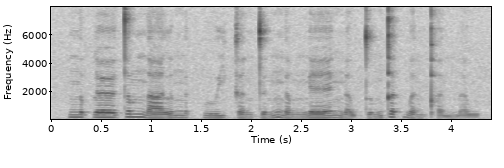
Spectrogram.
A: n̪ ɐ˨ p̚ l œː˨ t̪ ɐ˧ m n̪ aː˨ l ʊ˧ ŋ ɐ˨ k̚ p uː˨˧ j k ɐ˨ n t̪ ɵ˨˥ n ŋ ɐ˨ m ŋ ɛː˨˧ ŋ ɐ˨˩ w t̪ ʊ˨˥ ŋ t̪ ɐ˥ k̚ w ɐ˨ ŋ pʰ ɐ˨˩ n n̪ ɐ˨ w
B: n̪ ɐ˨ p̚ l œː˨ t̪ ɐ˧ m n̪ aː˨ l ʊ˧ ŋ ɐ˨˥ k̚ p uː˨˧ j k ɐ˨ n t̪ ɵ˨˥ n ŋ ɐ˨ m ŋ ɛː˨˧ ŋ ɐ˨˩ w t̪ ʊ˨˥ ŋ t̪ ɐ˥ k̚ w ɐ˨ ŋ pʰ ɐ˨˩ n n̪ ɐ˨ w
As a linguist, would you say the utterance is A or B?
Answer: B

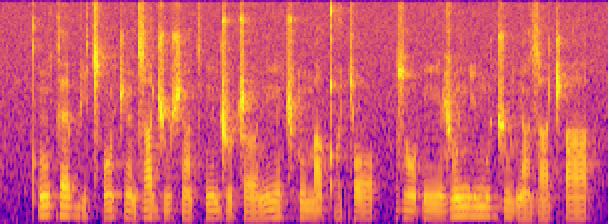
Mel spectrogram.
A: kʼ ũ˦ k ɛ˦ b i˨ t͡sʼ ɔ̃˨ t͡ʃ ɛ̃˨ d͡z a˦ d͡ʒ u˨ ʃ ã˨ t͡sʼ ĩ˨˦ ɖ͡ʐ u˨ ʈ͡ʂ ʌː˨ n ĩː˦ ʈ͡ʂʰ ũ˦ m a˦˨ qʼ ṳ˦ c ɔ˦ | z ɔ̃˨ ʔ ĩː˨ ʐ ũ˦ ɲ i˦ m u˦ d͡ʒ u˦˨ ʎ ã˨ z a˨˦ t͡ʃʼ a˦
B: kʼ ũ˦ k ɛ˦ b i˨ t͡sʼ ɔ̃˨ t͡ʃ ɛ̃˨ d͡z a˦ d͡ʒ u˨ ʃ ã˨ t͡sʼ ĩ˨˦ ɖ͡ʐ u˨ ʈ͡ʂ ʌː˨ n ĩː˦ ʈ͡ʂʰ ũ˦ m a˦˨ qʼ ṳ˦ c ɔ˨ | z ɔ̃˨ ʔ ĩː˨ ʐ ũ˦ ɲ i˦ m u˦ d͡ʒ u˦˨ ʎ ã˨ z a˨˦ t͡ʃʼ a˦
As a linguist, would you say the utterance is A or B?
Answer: A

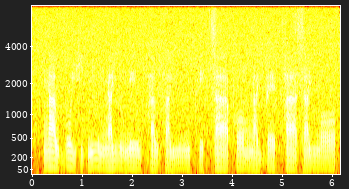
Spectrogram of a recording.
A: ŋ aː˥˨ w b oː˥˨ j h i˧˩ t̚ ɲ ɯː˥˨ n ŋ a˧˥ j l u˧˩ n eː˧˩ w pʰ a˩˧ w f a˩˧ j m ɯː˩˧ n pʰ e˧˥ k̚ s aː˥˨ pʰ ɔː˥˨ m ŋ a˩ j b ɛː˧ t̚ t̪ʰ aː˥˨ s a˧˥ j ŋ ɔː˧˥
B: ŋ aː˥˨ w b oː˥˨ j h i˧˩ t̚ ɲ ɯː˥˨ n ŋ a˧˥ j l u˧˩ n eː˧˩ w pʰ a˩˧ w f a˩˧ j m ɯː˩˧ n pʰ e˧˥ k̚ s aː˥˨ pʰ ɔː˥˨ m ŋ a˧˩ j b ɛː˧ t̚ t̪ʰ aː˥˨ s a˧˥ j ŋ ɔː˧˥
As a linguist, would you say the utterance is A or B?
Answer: B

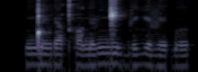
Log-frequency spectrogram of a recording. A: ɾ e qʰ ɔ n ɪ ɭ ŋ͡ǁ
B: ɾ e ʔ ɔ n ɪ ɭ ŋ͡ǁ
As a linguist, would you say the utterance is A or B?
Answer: A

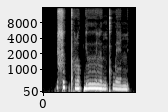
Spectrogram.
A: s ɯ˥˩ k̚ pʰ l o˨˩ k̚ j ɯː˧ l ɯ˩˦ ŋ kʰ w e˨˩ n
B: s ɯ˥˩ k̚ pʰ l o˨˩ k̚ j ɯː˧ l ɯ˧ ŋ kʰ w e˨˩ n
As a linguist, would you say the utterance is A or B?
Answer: A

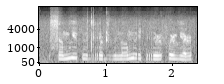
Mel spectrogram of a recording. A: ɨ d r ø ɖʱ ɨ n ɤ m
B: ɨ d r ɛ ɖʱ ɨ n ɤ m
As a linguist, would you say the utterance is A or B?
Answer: A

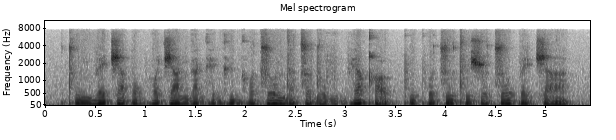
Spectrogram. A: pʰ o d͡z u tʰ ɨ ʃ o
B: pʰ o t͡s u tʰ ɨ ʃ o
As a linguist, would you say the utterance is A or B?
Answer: B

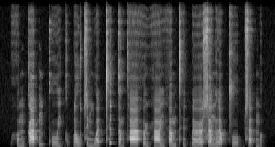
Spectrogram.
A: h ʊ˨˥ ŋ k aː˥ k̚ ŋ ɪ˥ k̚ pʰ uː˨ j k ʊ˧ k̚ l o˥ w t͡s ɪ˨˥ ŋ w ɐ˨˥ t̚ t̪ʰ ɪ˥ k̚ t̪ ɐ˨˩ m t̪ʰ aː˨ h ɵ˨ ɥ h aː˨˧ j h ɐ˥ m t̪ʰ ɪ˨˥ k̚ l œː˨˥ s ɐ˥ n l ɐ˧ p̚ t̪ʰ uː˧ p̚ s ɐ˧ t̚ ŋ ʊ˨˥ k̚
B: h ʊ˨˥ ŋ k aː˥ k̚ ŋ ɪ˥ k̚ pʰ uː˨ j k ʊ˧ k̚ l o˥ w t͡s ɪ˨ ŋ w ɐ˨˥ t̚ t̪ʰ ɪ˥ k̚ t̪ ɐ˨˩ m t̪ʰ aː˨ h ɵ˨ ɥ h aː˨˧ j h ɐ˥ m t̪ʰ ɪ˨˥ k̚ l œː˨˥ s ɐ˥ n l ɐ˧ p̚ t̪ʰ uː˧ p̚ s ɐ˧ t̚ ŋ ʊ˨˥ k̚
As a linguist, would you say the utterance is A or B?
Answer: B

